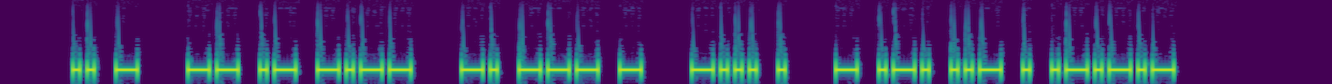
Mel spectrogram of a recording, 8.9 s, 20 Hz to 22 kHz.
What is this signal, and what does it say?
Morse code, heard as a keyed tone, about 25 wpm, 700 Hz. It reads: IT MAY NOT BE TRUE.
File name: practice / 25wpm / Sentences with 3-Word Phrases - 25wpm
